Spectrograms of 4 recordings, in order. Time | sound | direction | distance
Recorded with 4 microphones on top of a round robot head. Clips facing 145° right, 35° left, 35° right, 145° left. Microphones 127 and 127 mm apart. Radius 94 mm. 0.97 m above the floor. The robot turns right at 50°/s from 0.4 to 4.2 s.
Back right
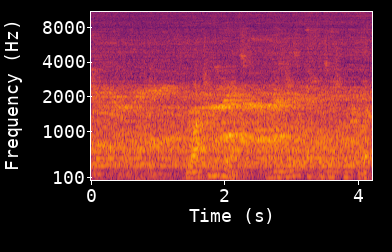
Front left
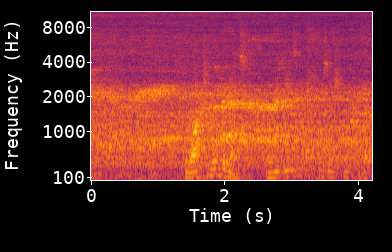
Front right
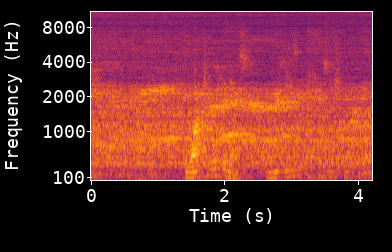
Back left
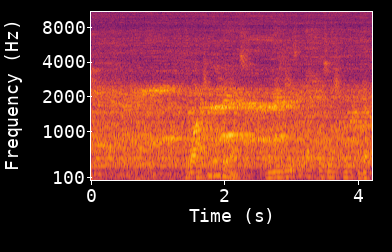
0.0 | running water | 15° left | 7 m
1.4 | a man speaking | straight ahead | 2 m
